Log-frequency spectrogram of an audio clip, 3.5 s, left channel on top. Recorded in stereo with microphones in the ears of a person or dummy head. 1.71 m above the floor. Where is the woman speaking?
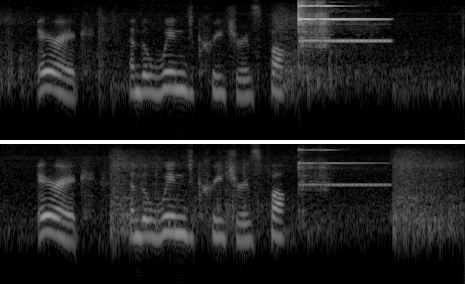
10° right (ahead or behind).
